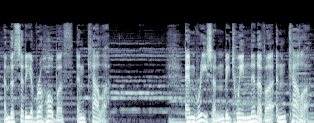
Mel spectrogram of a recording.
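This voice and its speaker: A man narrating scripture from a script in a measured, solemn manner. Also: mid-range voice. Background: music.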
